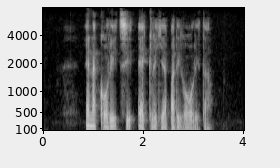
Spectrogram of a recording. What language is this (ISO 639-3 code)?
ell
